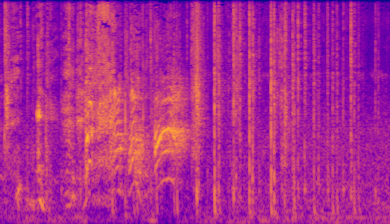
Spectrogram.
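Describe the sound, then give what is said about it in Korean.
A small dog named Jjongki barks and yaps excitedly at night as it bites a man's calf, with a rising whiny yelp in the middle, followed by a quick scatter of short, sharp sounds as the barking trails off. No one speaks. “피할 틈도 없이 쫑끼가 그의 종아리를 물어뜯었다.”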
